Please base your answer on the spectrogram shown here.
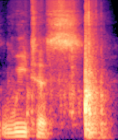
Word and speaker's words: Vitus: fancy he is fancy his name is the vitus v-i-t-u but uh because i'm a nerd and i'm gonna pronounce the actual latin it's wetus because that's how i do things in this household so i like this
